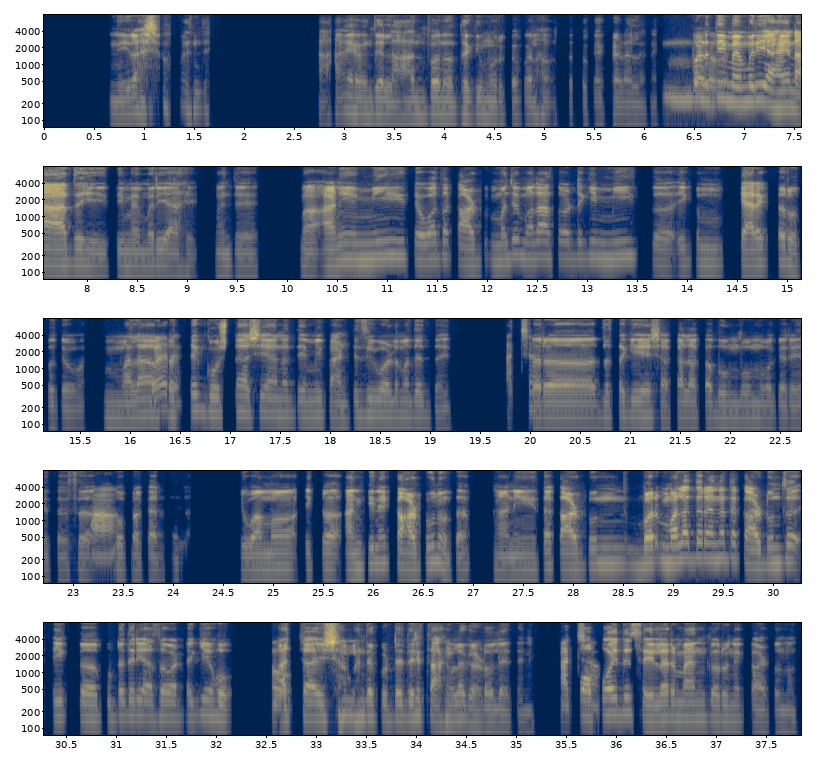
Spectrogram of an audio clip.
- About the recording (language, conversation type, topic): Marathi, podcast, लहानपणी तुमचा आवडता दूरदर्शनवरील कार्यक्रम कोणता होता?
- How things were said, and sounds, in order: laughing while speaking: "निराशा म्हणजे"; laughing while speaking: "काय म्हणजे लहानपण होतं की मूर्खपणा होता तो काही कळला नाही"; in English: "फॅन्टसी वर्ल्डमध्येच"; other background noise; laughing while speaking: "आयुष्यामध्ये कुठेतरी चांगलं घडवलंय त्यांनी"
